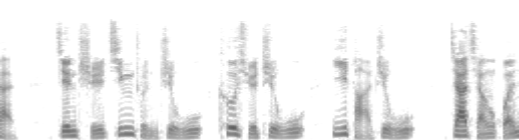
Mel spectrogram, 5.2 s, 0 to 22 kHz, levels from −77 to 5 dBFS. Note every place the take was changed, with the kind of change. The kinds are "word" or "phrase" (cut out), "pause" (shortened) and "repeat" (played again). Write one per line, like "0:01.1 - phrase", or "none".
0:02.1 - pause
